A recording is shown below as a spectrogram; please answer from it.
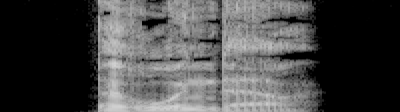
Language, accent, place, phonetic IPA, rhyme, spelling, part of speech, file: German, Germany, Berlin, [bəˈʁuːəndɐ], -uːəndɐ, beruhender, adjective, De-beruhender.ogg
- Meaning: inflection of beruhend: 1. strong/mixed nominative masculine singular 2. strong genitive/dative feminine singular 3. strong genitive plural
